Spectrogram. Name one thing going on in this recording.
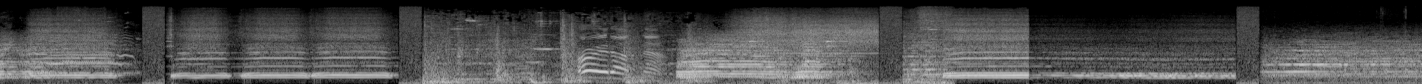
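A steam train whistle blows in long, steady chords.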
